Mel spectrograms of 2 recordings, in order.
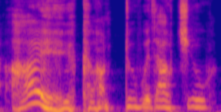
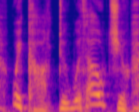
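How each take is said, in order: First: I drawn out and raised; heartfelt appeal leaning on a long I; stress on I. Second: Said in the usual way. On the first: Acted. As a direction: plead with all the weight on I. Sid pleads, changes we to I.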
